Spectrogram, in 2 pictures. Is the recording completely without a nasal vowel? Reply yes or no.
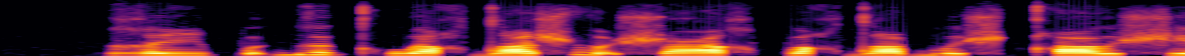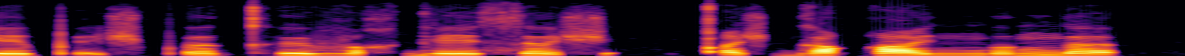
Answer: yes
